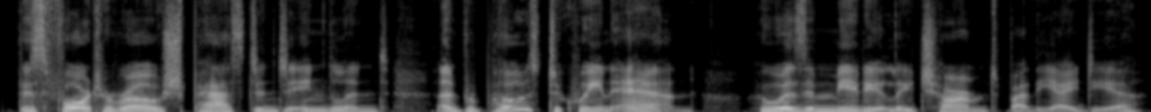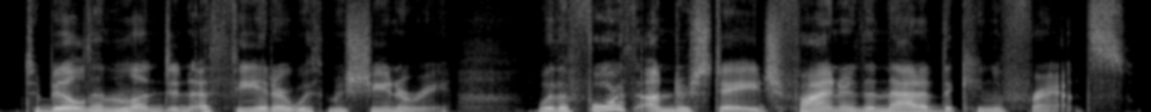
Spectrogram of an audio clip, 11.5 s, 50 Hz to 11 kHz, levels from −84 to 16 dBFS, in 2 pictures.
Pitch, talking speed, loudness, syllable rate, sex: 220 Hz, 200 wpm, -20 LUFS, 6.1 syllables/s, female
